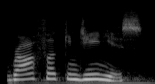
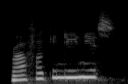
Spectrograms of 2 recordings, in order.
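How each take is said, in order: First: Said in the usual way. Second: "Raw fucking genius?" asked higher and louder in disbelief; incredulous repeat. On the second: Real, not acted. Streamer repeating a rude annotation to chat, high and incredulous. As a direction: throw it back up high, can't believe it. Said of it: "They're being mean".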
